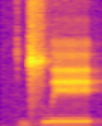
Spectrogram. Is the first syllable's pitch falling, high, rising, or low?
high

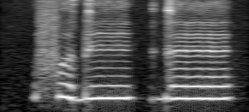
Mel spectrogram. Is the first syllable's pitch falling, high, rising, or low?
falling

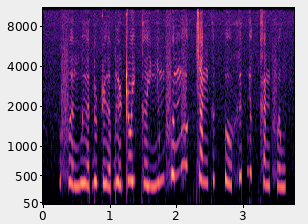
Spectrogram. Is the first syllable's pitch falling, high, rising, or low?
low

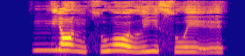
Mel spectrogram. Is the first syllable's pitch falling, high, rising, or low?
falling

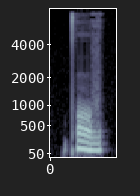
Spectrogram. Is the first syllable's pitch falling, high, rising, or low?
falling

